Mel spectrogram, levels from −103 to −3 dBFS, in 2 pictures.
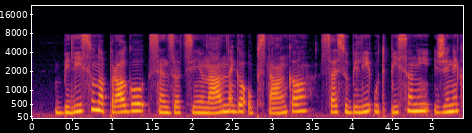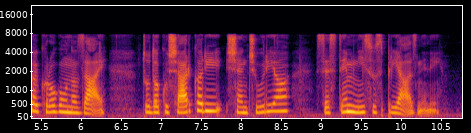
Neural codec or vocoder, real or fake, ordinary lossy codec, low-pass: none; real; none; none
